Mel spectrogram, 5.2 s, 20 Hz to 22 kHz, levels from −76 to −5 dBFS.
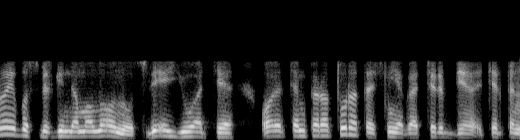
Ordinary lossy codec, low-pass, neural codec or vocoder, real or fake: Opus, 24 kbps; 3.6 kHz; codec, 24 kHz, 0.9 kbps, DualCodec; fake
